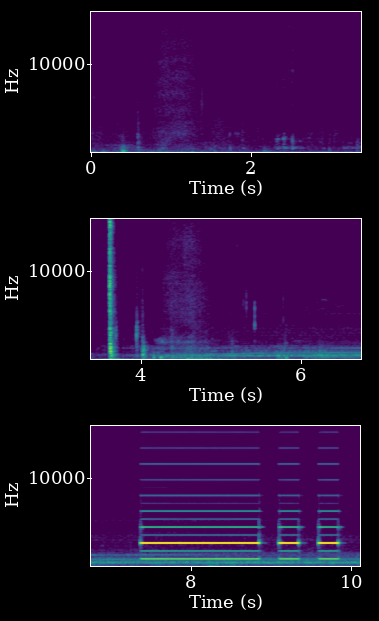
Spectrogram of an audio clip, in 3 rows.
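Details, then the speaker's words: IBM PC 5150 from late 1984 being restored, motherboard powered with speaker but no graphics card: one long beep about 1.5 seconds then two short, POST passed, no display adapter found. "oh one long and two short that sounds pretty good to me it's like music it simply means it's passed its post routines and was checking for a graphics adapter"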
